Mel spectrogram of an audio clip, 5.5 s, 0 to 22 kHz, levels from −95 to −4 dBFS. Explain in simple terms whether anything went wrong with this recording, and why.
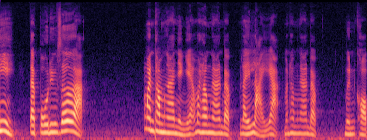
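Nothing went wrong with the recording: its level stays steady and the signal runs without any break, glitch or distortion.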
